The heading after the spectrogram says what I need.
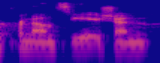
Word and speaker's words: pronunciation: You keep saying pronunciation. You said it in our last couple episodes. It's pronunciation. It's not pronunciation. Like a nun. Like pronun. Pronunciation.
